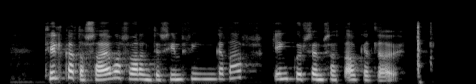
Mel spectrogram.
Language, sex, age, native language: Icelandic, female, 40-49, Icelandic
